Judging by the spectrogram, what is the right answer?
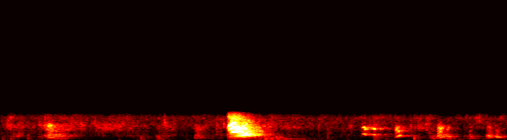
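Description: Four-week-old Staffordshire terrier puppy giving one loud yap a little over two seconds in, followed by several softer whimpers and yips.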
